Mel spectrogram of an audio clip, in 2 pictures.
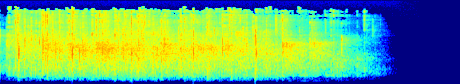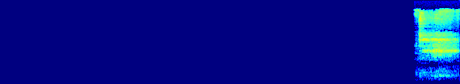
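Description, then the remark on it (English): A crowd applauds with dense, steady clapping for about four seconds before it fades out, followed by a long silence and a brief burst of sound at the end. “Please give everybody a quick round of applause there.”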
